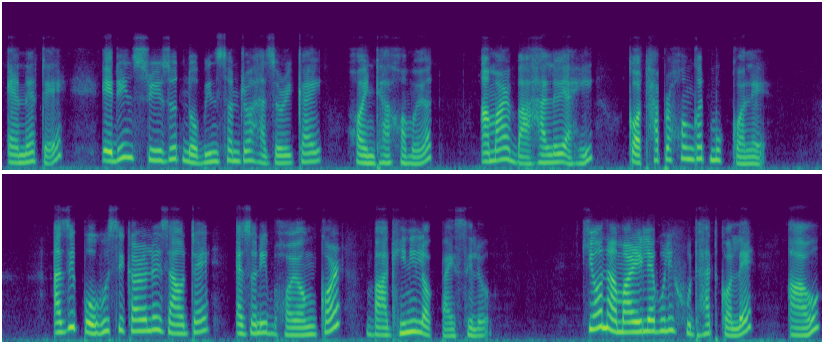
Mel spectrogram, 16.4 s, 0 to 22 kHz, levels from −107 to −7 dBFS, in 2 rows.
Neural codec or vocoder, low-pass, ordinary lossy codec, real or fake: codec, 16 kHz, 4 kbps, FunCodec, trained on Chinese and English, 50 frames a second; 7.2 kHz; Opus, 32 kbps; fake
